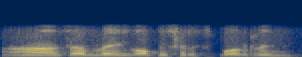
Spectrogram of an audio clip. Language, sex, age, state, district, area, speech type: Hindi, male, 45-60, Rajasthan, Karauli, rural, conversation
